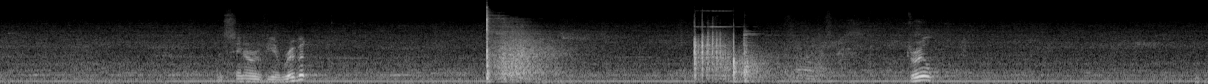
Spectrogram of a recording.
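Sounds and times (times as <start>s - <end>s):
hammer striking metal punch: 4.8s - 5.5s.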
